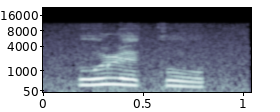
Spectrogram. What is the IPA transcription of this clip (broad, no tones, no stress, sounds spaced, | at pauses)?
o ɭ ɛ k o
